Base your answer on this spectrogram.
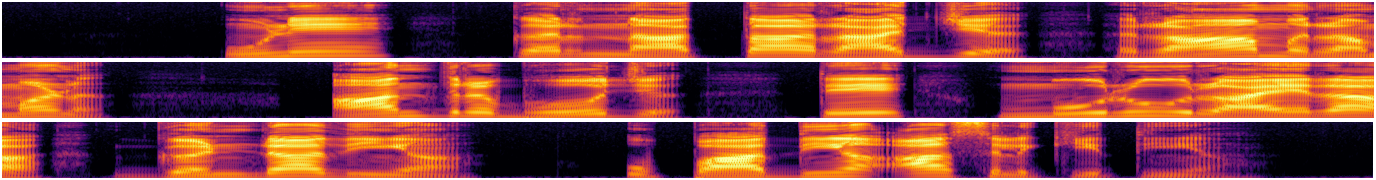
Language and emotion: Dogri, neutral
